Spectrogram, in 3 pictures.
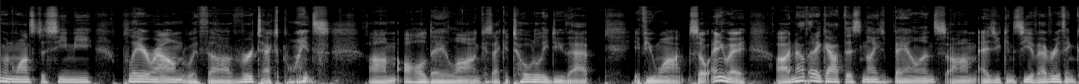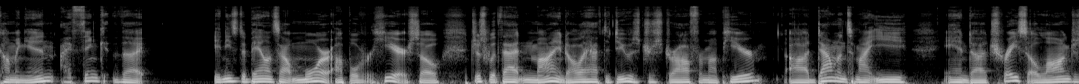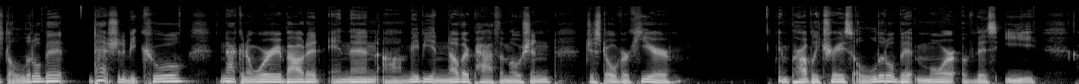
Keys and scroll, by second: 0.1 space, 0.7 z, 1.4 alt+space, 2.2 z, 3.4 alt+space, 4.0 z, 4.5 space, 5.9 v, 7.3 z, 8.2 alt+space, 9.2 space, 10.8 z, 15.8 g, 22.6 v, 24.3 g.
